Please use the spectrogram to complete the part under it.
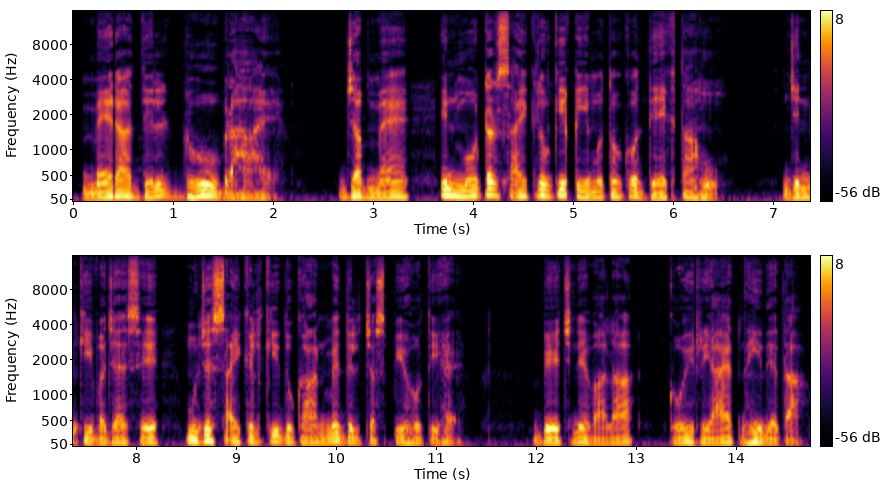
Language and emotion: Urdu, sad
